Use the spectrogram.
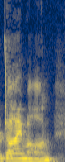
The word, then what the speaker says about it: daemon: But in this universe that Philip Pullman created, everyone has what he calls a daemon. Um again, it's just a different pronunciation of it or daimon, but it's in In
